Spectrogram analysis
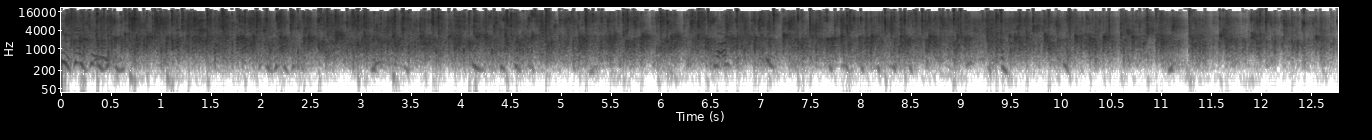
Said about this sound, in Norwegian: Så jeg syns vi kan klappe helt til slutt for at vi har fått to store filmteateropplevelser.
